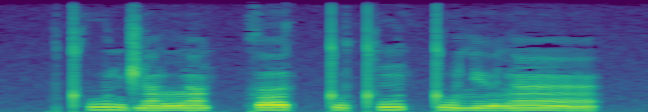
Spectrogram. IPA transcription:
tʰund͡ʒãlːã kːɜtːu tʰũtːulʲø læ̃

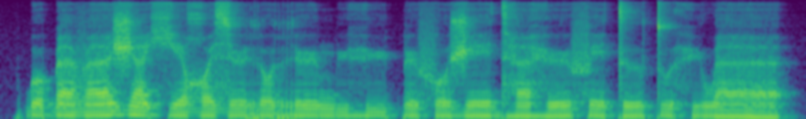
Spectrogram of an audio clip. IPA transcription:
ɓoɓæβæ ʒæçe ʁʷezørorø myɦy ɓøfoʒe dʱæɦø fetɯ tʷɯhywæ

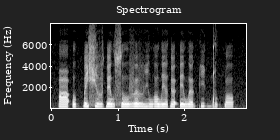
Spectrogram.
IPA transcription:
ɑ ʔok͡pɛɕœvɗɛw sovœ viwɔweə̯ ɗœʔewœ kiɡ͡ǃok͡pɔ

